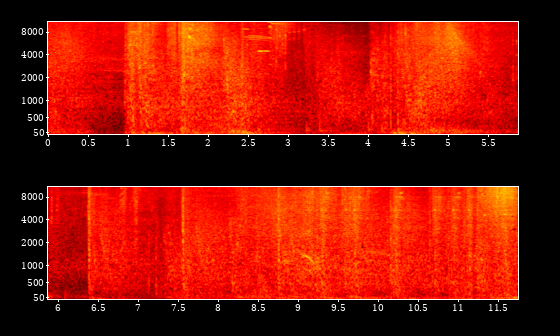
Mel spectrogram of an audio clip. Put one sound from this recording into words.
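Guns fire in rapid bursts close by.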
